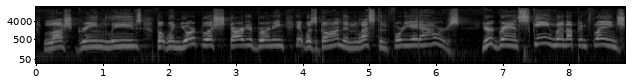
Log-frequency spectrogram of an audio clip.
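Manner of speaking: high, emphatic preacher's voice of God; God chiding Moses. Acted. God recounts Moses' forty years as a bush, chiding emphatically.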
